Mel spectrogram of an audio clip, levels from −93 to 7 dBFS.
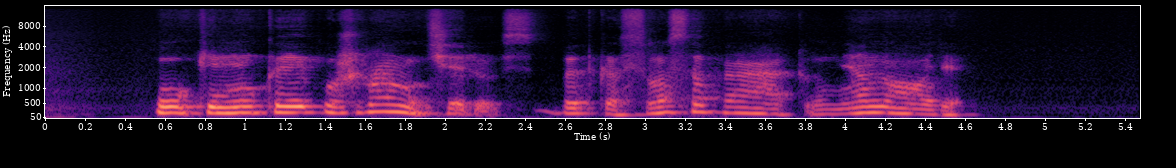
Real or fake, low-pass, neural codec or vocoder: fake; 14.4 kHz; autoencoder, 48 kHz, 32 numbers a frame, DAC-VAE, trained on Japanese speech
